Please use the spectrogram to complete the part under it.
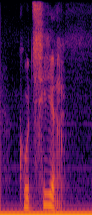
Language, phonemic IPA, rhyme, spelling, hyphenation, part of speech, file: Dutch, /kutˈsiːr/, -iːr, koetsier, koet‧sier, noun, Nl-koetsier.ogg
- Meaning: coach driver, coacher (someone who drives a coach)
